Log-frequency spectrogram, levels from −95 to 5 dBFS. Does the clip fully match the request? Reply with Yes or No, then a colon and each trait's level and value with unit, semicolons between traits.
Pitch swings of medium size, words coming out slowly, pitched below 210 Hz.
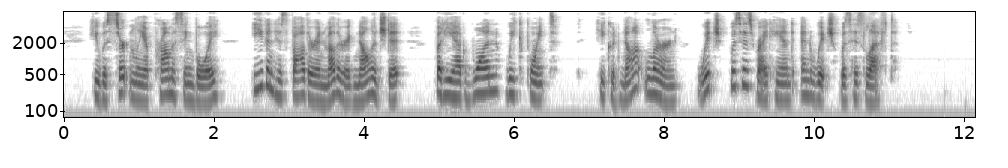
No: average, 4.3 semitones; average, 165 wpm; medium, 185 Hz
